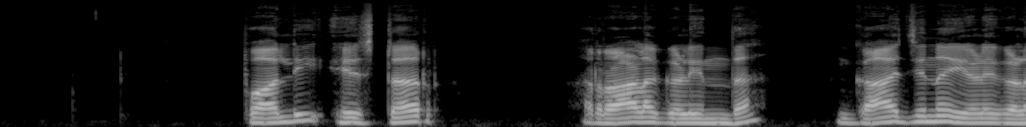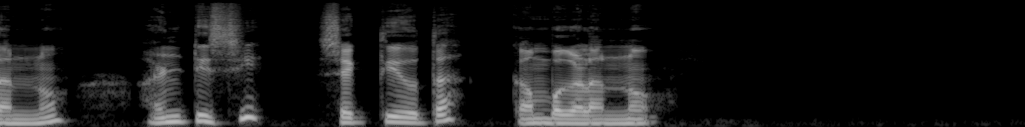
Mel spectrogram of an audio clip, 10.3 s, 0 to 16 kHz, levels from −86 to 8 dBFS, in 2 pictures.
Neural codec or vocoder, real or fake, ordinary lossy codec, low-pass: vocoder, 44.1 kHz, 128 mel bands every 512 samples, BigVGAN v2; fake; none; 14.4 kHz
